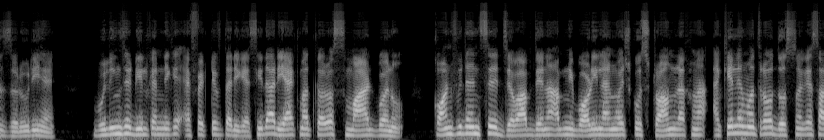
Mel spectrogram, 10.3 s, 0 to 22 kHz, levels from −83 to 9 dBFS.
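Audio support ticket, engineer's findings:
Whole clip: speech grainy, rough and noisy-textured, coding damage plainly audible, little swirl, full bandwidth to about 20.2 kHz. Likely Opus compression in CELT mode, bit-starved bands refilled by folding lower bands or with noise, which fits about 24 kbps.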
